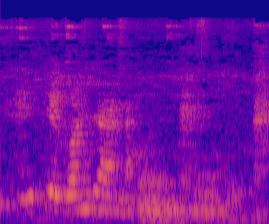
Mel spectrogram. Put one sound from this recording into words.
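Onions sizzle in a pan.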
